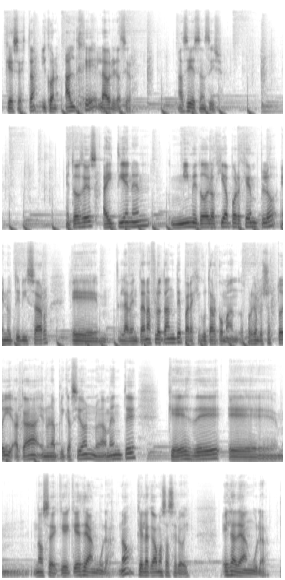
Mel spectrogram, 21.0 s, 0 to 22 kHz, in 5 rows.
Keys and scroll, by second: 0.0 alt+g, 1.0 alt+g, 2.1 alt+g, 2.5 alt+g, 2.8 alt+g, 3.1 alt+g, 3.4 alt+g, 3.8 alt+g, 4.1 alt+g, 4.4 alt+g, 4.7 alt+g, 5.0 alt+g, 6.2 q, 6.4 Return, 7.6 p, 8.2 j, 8.3 space, 8.8 n, 9.0 Right, 9.4 Return, 10.3 n, 10.6 i, 10.7 Return, 12.7-14.6 typing, 15.5 Return, 15.7-19.3 typing, 18.9 Return, 20.1 Return.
